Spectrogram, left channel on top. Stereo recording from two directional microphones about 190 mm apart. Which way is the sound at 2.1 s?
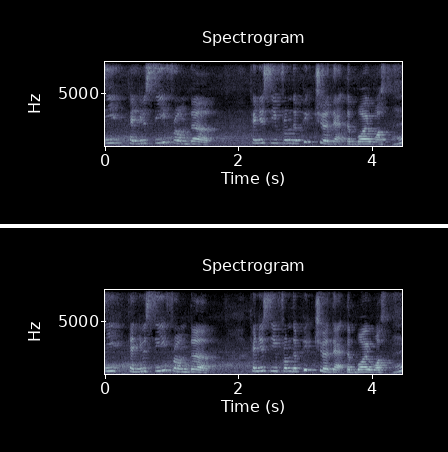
25° right (ahead or behind).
